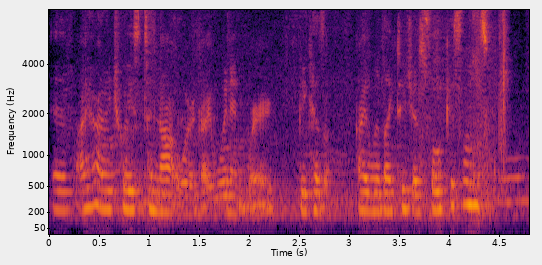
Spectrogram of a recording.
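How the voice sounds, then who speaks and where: A woman's voice: mid-range voice, animated, moderate pace. A young adult woman, a college student, describing her routine in a matter-of-fact way with "like" fillers, recorded in a car. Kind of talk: casual interview answers. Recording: vehicle noise behind.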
